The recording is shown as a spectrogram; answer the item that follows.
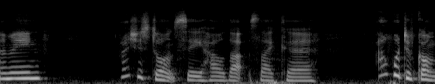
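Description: A woman with a Teesside accent talks at a moderate pace with lively intonation, in a very clean recording against a silent background. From northern England, Middlesbrough. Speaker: film fan guest. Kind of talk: casual chat.

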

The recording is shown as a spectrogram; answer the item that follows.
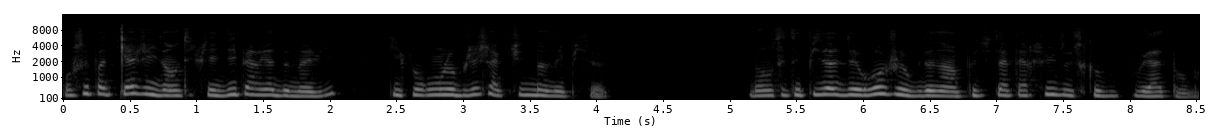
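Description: Fairly quick, fairly high-pitched talk from a woman, an unremarkable speaking voice with ordinary pitch variation. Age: 30s. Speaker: podcast host, cancer survivor. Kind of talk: scripted narration.

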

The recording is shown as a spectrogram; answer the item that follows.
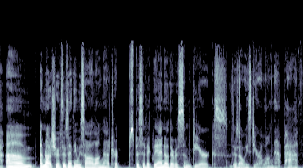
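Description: A woman with a Canadian accent at a very fast pace, very deep and low in pitch, with hardly any pauses and big swings in loudness. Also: ordinary pitch variation, very clean recording, silent background. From Northwestern Ontario, Canada. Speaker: guest. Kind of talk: casual conversation. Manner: chatty, humorous.

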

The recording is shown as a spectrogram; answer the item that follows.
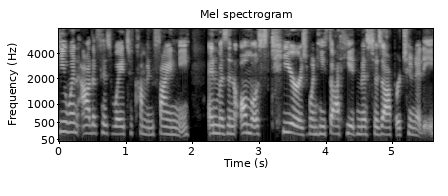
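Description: On a very clean recording with a silent background and a dry, close sound with no echo, a woman with an American accent uses an ordinary speaking voice at a medium pitch, a fairly quick pace and fairly even intonation. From US Pacific Northwest (Kirkland, Washington). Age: 20s. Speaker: pilot and aviation content creator. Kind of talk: interview.

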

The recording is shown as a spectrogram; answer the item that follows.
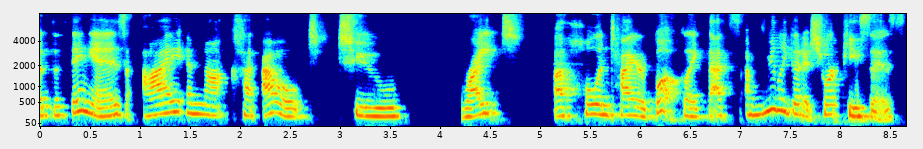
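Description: Somewhat breathy woman's voice, medium pitch, very slow pace, ordinary pitch variation. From US East Coast suburbs. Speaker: life coach and co-author. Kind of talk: casual interview chat.

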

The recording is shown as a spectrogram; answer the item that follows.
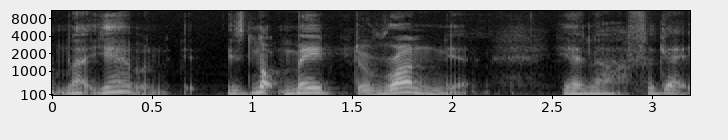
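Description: Somewhat breathy, a man with a fairly high pitch talks at a fairly quick pace. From northern England, Leeds. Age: 20s. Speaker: former professional footballer. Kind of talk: casual interview.

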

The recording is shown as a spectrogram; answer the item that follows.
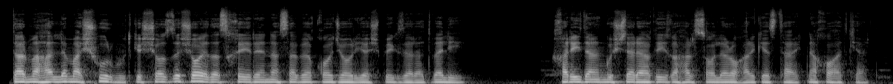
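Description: At a moderate pace, a man speaks in a monotone, flat delivery at a fairly low pitch. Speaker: podcast host. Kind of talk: scripted narration.

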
